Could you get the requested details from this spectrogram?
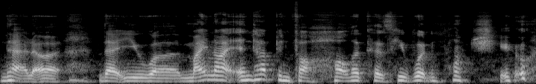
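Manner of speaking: laughing hard.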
